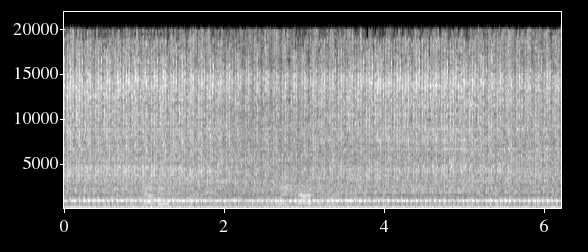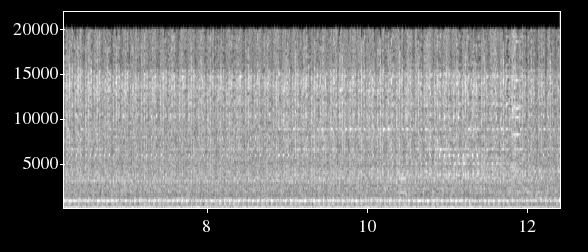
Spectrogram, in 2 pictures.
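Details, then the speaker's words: Ford Popular Anglia with fresh-built RB30DET and BMW 7-speed DCT, gearbox recently off; steady idle with a coarse tractor-like chatter and constant whine, from air in the dual-clutch mechatronics. "What? gearbox. Why is it making that noise? Low on fluid. What? Just cuz it's low on fluid. It's doing that. No, cuz it's got air in the meatronics."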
